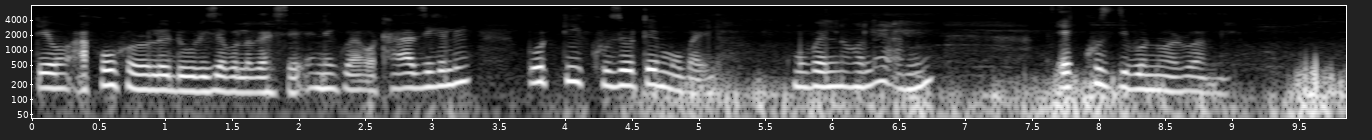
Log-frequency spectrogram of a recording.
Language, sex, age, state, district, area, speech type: Assamese, female, 45-60, Assam, Goalpara, urban, spontaneous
